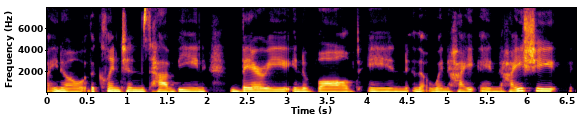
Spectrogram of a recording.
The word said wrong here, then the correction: Haiti: Is that how you pronounce it in English? When the Haishin, like she had this one person who was charged. – Haiti. – Haitian people. Haiti. – Yeah, sorry. Haiti.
